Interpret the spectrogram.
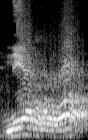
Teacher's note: Ni-nya tipis, ro-nya tebal.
